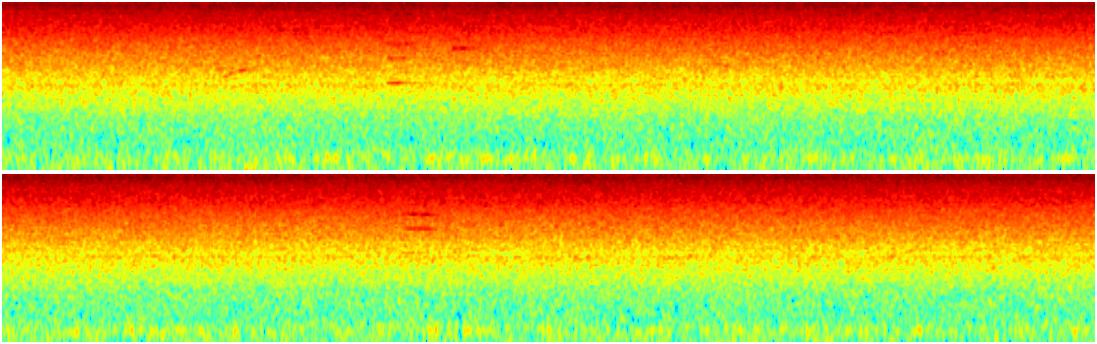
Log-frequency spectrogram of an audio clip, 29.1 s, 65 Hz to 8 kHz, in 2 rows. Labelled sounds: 5.1	5.4	killer whale, northern resident, G clan, call N24ii, 0.80 to 2.5 kHz
19.9	20.3	killer whale, northern resident, G clan, call N24ii, 1.6 to 2.6 kHz

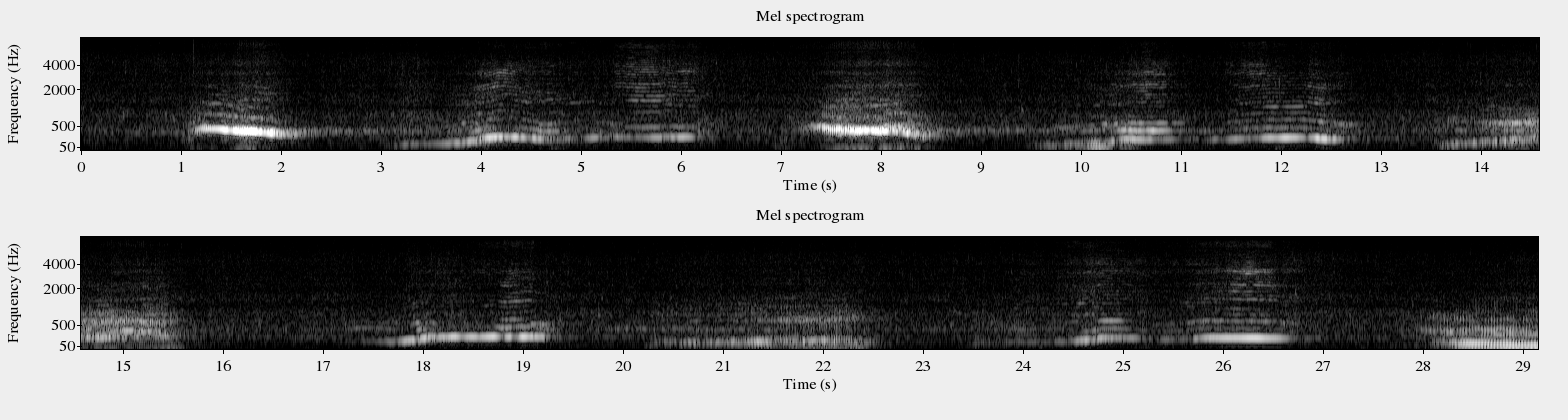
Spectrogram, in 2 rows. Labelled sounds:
1.2	1.6	humpback whale, 0.78 to 0.94 kHz
3.9	6.2	humpback whale, 0.91 to 6.7 kHz
7.4	8.3	humpback whale, 0.84 to 1.4 kHz
10.5	10.9	humpback whale, 2.1 to 4.4 kHz
11.5	12.5	humpback whale, 1.1 to 7.2 kHz
18.8	19.2	humpback whale, 1.2 to 1.9 kHz
24.8	25.2	humpback whale, 3.2 to 3.4 kHz
25.6	26.6	humpback whale, 1.4 to 3.8 kHz

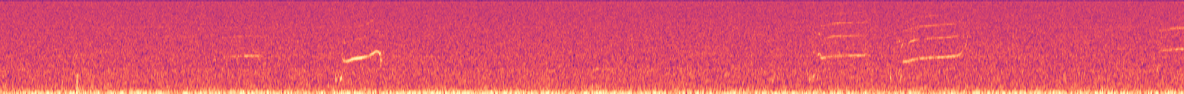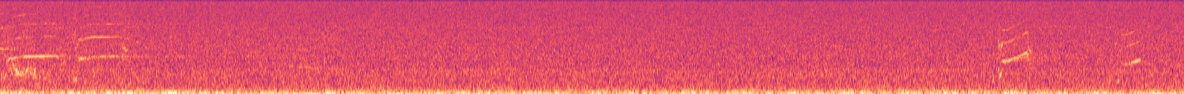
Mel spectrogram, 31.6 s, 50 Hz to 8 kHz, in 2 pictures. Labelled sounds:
3.2	3.5	killer whale, northern resident, 1.3 to 1.4 kHz
4.6	5.1	killer whale, northern resident, 1.0 to 1.6 kHz
10.8	12.9	killer whale, northern resident, 0.99 to 5.1 kHz
15.5	17.4	killer whale, northern resident, 0.93 to 3.6 kHz
29.1	29.6	killer whale, northern resident, 0.99 to 2.7 kHz
30.8	31.0	killer whale, northern resident, 0.90 to 1.2 kHz

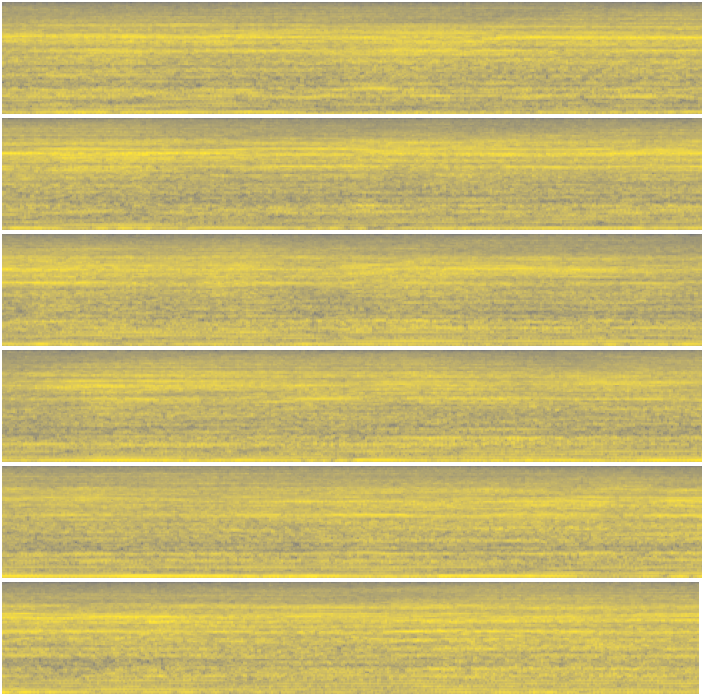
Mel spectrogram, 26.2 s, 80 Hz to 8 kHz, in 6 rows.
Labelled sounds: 1.5	2.0	vessel noise, 3.4 to 3.8 kHz
3.0	4.6	vessel noise, 2.8 to 6.1 kHz
5.1	5.4	vessel noise, 4.1 to 4.3 kHz
5.9	6.4	vessel noise, 3.4 to 4.8 kHz
7.4	7.7	vessel noise, 2.8 to 3.0 kHz
13.5	13.8	vessel noise, 3.3 to 3.5 kHz
15.0	15.2	vessel noise, 2.1 to 2.5 kHz
16.7	16.9	vessel noise, 3.5 to 3.6 kHz
19.2	19.5	vessel noise, 2.9 to 3.1 kHz
20.0	20.3	vessel noise, 2.8 to 2.9 kHz
21.7	23.2	vessel noise, 3.0 to 4.3 kHz
24.3	24.6	vessel noise, 1.6 to 2.9 kHz

